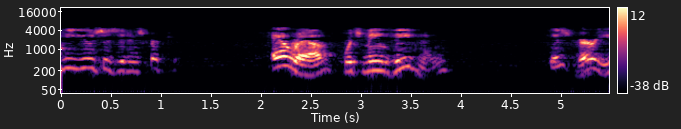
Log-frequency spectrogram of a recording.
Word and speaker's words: erev: Now, to understand something, throughout the Old Testament, the word that is translated evening is the Hebrew word erev. You would spell it out in English, E-R-E-V, erev.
